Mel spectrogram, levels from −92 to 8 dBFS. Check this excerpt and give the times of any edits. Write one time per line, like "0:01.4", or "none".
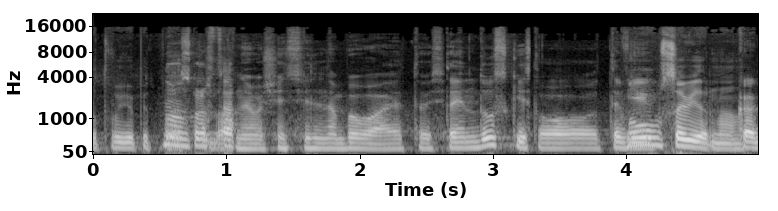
0:01.0
0:02.6
0:03.3
0:04.0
